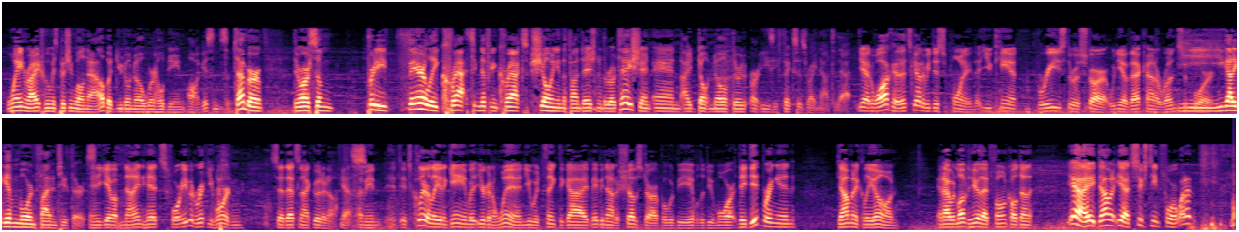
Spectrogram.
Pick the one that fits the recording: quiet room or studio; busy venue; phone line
busy venue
